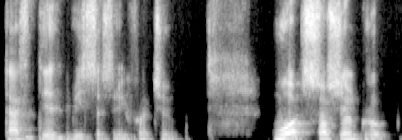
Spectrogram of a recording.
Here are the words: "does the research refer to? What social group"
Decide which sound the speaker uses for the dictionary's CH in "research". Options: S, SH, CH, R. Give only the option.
S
